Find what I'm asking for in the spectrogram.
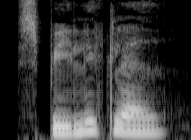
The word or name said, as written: spilleglad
